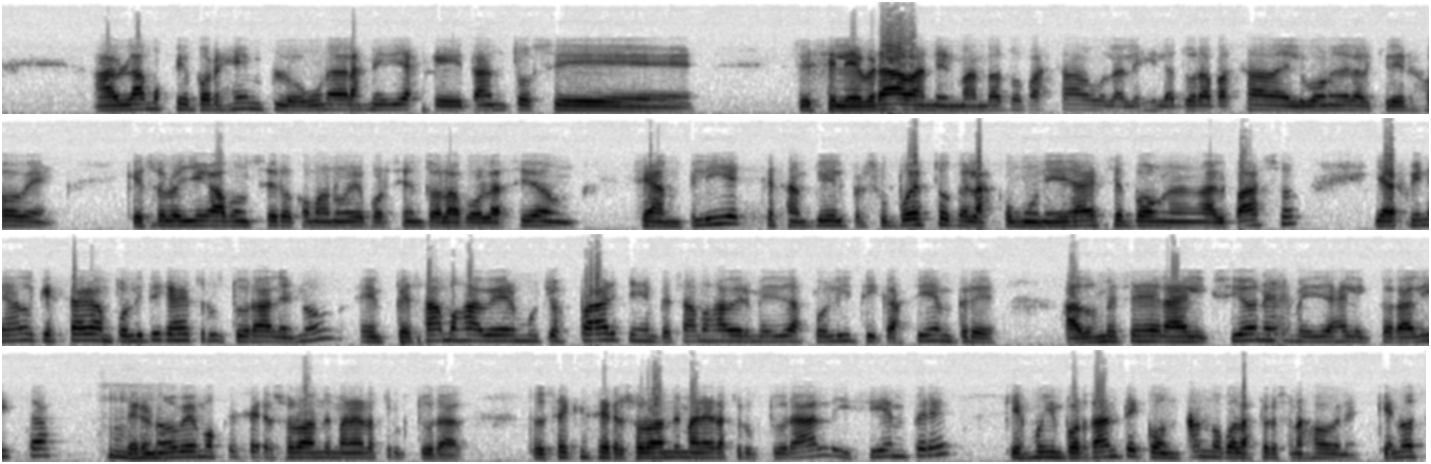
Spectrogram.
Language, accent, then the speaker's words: Spanish; San Cristóbal de La Laguna, Canary Islands, Spain; now in Madrid, Spain; Yo soy de Tenerife, de La Laguna. Pero estoy en Madrid.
